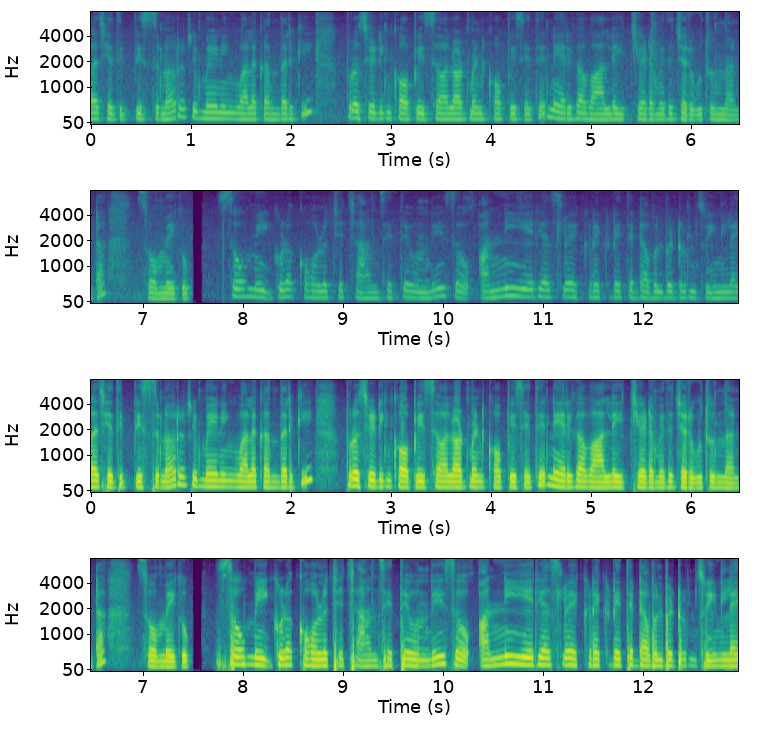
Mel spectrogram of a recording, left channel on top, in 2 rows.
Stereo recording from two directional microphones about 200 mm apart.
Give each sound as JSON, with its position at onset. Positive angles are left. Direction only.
{"t": 0.0, "sound": "speech", "side_deg": -45}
